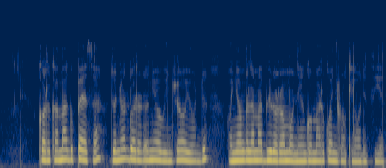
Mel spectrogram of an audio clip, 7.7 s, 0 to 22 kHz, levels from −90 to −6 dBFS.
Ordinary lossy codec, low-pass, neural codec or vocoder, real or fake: none; none; none; real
